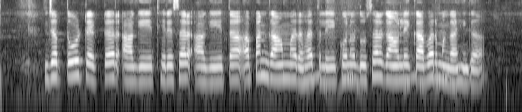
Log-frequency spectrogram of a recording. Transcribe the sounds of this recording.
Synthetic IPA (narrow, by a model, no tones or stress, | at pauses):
d͡ʒəb̚t̪oːʈɾɛːk̚ʈəɾaːɡet̪ʰeːɾeːsəɾaːɡet̪ãʔəpənɡãːwmãɾəɦət̪leːkoːnoːd̪uːsəɾɡãːw̃leːkaːbəɾmə̃ŋɡaːɦĩːɡaː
